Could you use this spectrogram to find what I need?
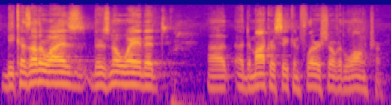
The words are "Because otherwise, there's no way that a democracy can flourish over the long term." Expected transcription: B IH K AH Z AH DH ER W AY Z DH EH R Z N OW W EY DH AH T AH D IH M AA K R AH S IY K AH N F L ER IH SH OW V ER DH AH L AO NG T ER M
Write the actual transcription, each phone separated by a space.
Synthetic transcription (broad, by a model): B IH K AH Z AH DH ER W AY Z DH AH R Z N OW W EY DH AH T AH D IH M AA K R AH S IY K AH N F L ER IH SH OW V ER DH AH L AO NG T ER M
